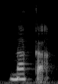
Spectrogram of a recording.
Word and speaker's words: 中: middle of um and the pronunciation that is used in names is naka and it's very common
